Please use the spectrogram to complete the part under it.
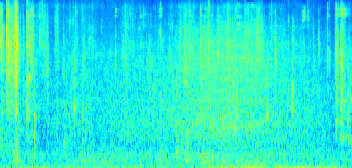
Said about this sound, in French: Et ces bruits, bon, ces bruits, c'est ceux de la ville. C'est-à-dire, c'est l'avion, ce sont les voitures, ce sont les cris, c'est les bruits de verre, de cuillères sur les soucoupes,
